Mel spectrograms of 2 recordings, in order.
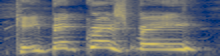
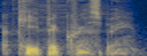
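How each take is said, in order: First: It is said in the Geico camel's voice. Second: It is said in his own normal voice.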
